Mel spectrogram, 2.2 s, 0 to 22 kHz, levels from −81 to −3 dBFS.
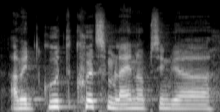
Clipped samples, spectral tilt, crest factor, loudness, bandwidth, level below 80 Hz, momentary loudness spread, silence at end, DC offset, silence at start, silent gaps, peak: under 0.1%; -6 dB/octave; 14 dB; -18 LUFS; 14.5 kHz; -50 dBFS; 5 LU; 0 s; under 0.1%; 0.1 s; none; -4 dBFS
